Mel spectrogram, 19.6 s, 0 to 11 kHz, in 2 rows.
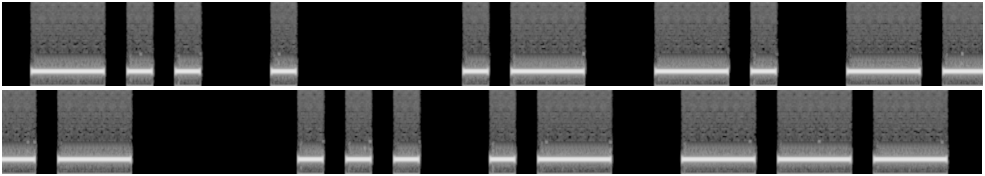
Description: Morse code, heard as a keyed tone, about 5 wpm, 600 Hz. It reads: DE ANO SAO
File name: CW / 5PPM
